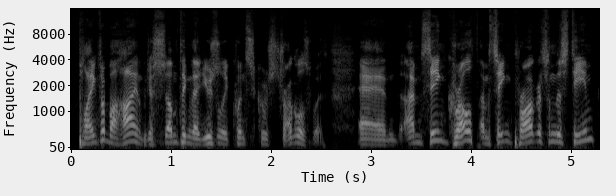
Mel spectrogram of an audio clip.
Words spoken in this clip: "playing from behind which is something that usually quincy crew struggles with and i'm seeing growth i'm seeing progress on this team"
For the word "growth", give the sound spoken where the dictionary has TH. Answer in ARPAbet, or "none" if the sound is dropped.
TH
